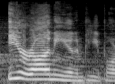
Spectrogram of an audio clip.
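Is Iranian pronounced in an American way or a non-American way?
non-American. Iranian is said with a non-American pronunciation. The speaker calls it right.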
